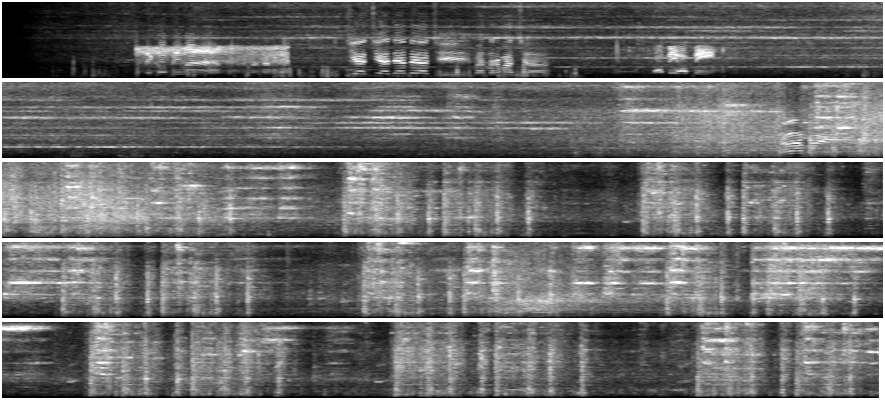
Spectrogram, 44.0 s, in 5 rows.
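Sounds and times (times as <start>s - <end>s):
wheels squealing on rails: 2.7s - 44.0s
train wheels clattering over rails: 14.5s - 44.0s.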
